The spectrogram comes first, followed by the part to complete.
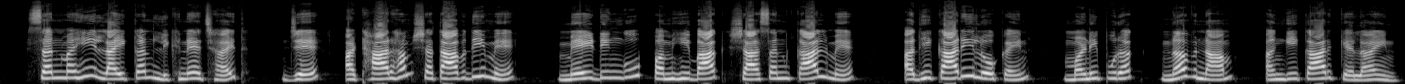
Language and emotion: Maithili, neutral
